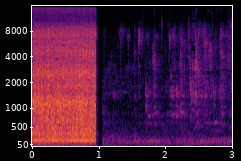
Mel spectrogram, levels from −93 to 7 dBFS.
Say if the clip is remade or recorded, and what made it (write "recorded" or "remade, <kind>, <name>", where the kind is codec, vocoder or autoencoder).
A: recorded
